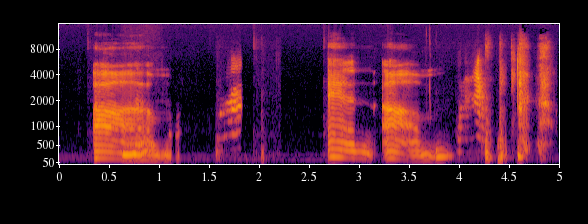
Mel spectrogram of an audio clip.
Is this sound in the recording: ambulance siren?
no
